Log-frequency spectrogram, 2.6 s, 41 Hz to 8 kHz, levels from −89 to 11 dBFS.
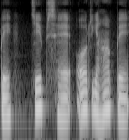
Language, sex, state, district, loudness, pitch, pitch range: Hindi, male, Himachal Pradesh, Shimla, -18 LUFS, 115 Hz, 105-130 Hz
